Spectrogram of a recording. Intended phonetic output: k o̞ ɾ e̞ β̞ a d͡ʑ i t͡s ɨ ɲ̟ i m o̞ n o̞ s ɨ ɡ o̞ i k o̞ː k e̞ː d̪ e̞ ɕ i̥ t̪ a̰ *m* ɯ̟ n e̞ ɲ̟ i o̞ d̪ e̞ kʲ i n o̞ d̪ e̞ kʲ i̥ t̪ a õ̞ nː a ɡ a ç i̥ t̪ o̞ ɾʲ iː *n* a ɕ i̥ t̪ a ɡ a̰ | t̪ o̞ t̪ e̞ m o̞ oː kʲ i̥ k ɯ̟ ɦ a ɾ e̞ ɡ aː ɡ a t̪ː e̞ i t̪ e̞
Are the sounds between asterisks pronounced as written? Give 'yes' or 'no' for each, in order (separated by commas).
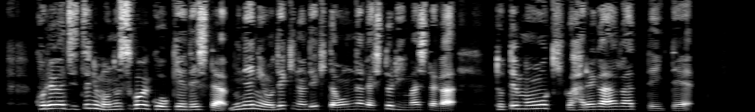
yes, no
